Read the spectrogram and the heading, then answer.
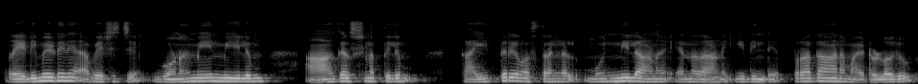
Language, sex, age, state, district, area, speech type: Malayalam, male, 30-45, Kerala, Palakkad, rural, spontaneous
